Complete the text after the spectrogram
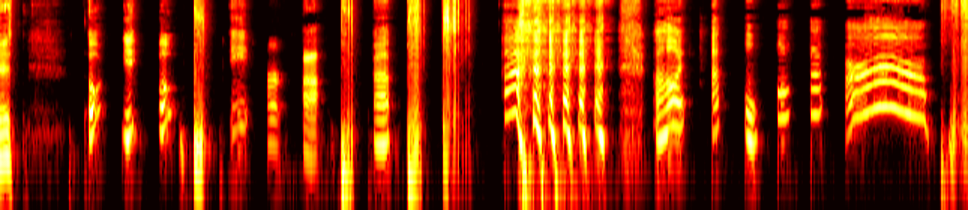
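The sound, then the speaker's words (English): A voice makes a rapid string of short grunts, snorts and blown raspberry fart noises, some buzzy and sputtering, others breathy, ending in a longer squealing whine, all fairly loud. “We're just going to grunt, snort, and fart.”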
